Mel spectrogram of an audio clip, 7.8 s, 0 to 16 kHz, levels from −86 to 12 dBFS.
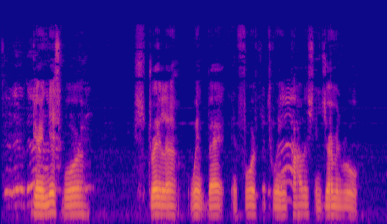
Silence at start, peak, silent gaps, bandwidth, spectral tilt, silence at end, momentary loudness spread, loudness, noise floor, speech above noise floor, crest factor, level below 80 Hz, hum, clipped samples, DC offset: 0.1 s; -4 dBFS; none; 11 kHz; -6 dB/octave; 0.6 s; 18 LU; -23 LUFS; -65 dBFS; 42 dB; 20 dB; -58 dBFS; none; under 0.1%; under 0.1%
